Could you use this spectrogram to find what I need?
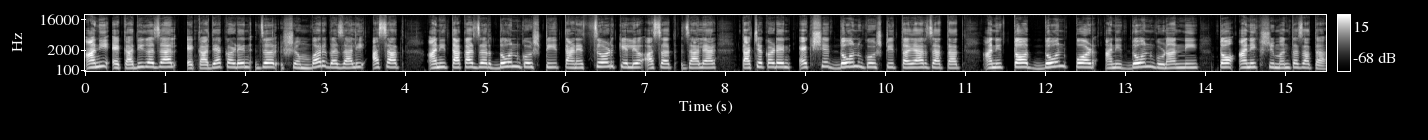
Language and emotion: Goan Konkani, neutral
